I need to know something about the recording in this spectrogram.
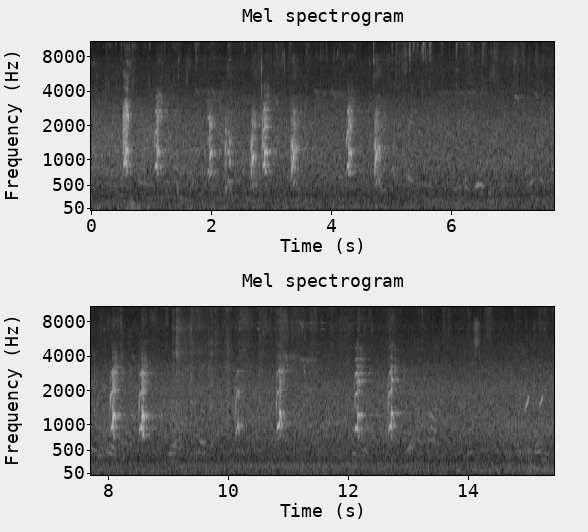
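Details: Dogs at the Bark Park on Haulover Beach, Miami, bark in sharp short bursts, often in doubled yaps, scattered across the scene, with steady crowd murmur and talking behind them.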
